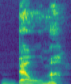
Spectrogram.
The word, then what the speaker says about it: Bellm: Raymond Bellm, which was probably a name that earned him some ribbing at school, as it's spelled Bellm. And if you say quickly, sounds like Bell, whose experience included quite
